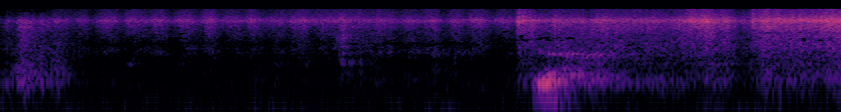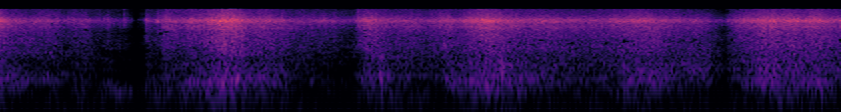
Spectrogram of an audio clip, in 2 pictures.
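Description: Irregular rubbing or scraping strokes as hands work at something on a kitchen countertop. The strokes are faint at first and grow louder from about three seconds in.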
